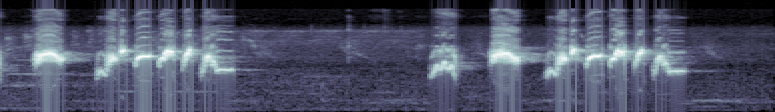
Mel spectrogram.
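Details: Red-whiskered bulbul singing in the morning, a training recording meant to stir up fighting: two short phrases of loud, rich whistled notes, each a quick run of five or six bright warbles around the mid-range, separated by a second of silence.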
